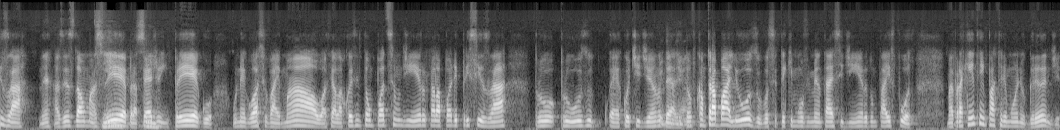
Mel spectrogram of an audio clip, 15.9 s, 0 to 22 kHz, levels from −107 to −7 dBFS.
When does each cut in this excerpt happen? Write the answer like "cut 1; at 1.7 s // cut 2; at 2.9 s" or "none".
cut 1; at 9.0 s // cut 2; at 10.5 s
